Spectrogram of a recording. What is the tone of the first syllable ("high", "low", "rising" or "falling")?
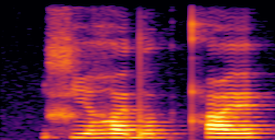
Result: low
